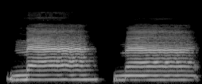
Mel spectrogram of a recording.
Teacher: Ma is 2 counts long. Alif sakna followed by fatha is a 2 counts long vowel.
